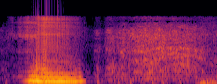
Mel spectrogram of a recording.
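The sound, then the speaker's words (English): A fart whistle toy from an Easter egg gives one loud, buzzy, low-pitched raspy blast lasting under a second, then cuts off into a stretch of softer, breathy, crackly noise. “You got a fart whistle. Let's listen to it.”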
